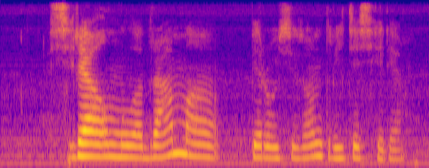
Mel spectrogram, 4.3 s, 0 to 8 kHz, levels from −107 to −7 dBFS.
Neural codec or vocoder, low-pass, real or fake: none; 7.2 kHz; real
